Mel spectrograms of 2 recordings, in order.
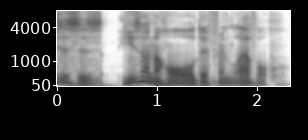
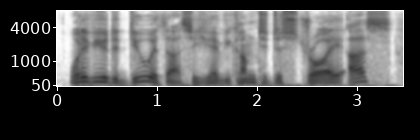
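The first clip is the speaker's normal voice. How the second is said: raised, higher mock scream; 5 semitones higher, 4 dB louder than usual. Unclean spirit screams at Jesus, a raised mock cry. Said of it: "'cause he's screaming out".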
